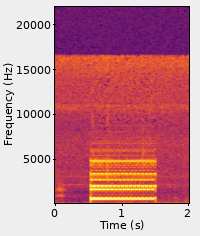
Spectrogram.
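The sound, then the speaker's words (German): A telephone rings once in the 1980s: a steady, buzzing electronic tone with stacked harmonics lasts about a second, starting and stopping abruptly over quiet background hiss. “Mit einem Strahlen beantwortet er den nächsten Anruf.”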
